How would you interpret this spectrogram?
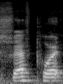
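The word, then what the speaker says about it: Shreveport: Crime Story is about 41-year-old Karen Johnson of shreport Louisiana I think it's pronounced shreport okay sorry shreport Louisiana M okay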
